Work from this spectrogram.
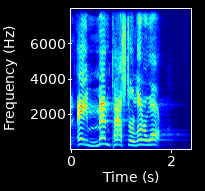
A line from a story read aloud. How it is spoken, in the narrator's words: someone out in the audience shouted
